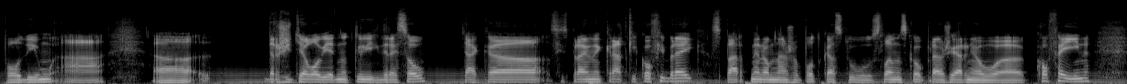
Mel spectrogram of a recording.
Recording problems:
electrical hum; very faint; throughout; 50 Hz, 30 dB below the speech

